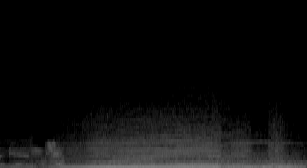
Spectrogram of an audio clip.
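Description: A race car engine in the PC racing game GRiD drones loudly as it accelerates, a steady rising tone held for a couple of seconds before easing, with a voice talking over it.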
